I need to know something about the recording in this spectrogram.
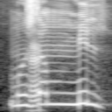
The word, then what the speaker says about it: मुज़म्मिल: मुज़्ज़म, हाँ, और फिर आगे मीम जे, मीम लाम जेर मिल, मीम ज़ार मिल, मुज़म्मिल, क्या बना? मुज़म्मिल, हाँ, तो ये मुजम्मिल है।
